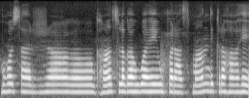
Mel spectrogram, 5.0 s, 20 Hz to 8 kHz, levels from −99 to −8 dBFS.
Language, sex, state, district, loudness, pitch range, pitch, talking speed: Hindi, female, Madhya Pradesh, Bhopal, -16 LUFS, 215-225 Hz, 220 Hz, 130 wpm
